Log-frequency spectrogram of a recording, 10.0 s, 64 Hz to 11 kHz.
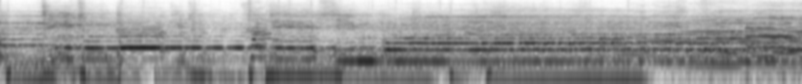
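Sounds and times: man singing into microphone: 0.0 - 10.0.

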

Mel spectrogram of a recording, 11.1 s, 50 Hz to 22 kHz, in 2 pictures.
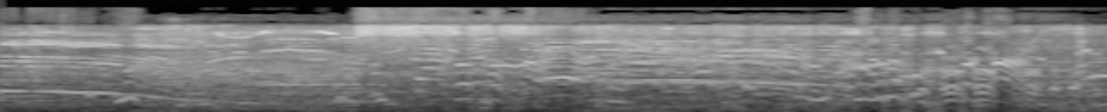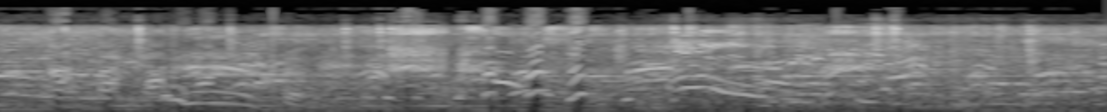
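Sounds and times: riders shouting and cheering: 0.0 - 10.8.

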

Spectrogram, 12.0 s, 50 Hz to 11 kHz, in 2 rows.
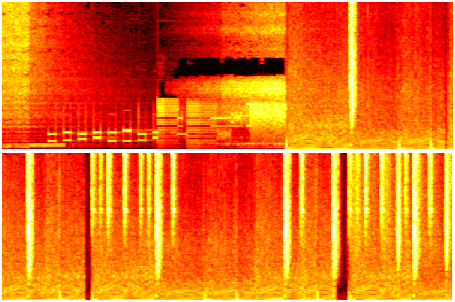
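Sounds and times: telephone keypad dialing tones: 0.5 - 2.9.

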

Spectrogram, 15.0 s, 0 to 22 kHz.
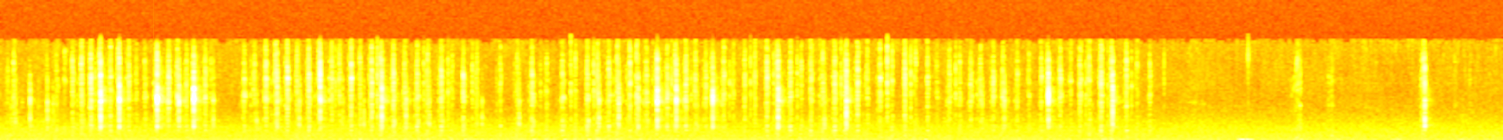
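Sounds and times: scissors snipping: 0.0 - 11.4.

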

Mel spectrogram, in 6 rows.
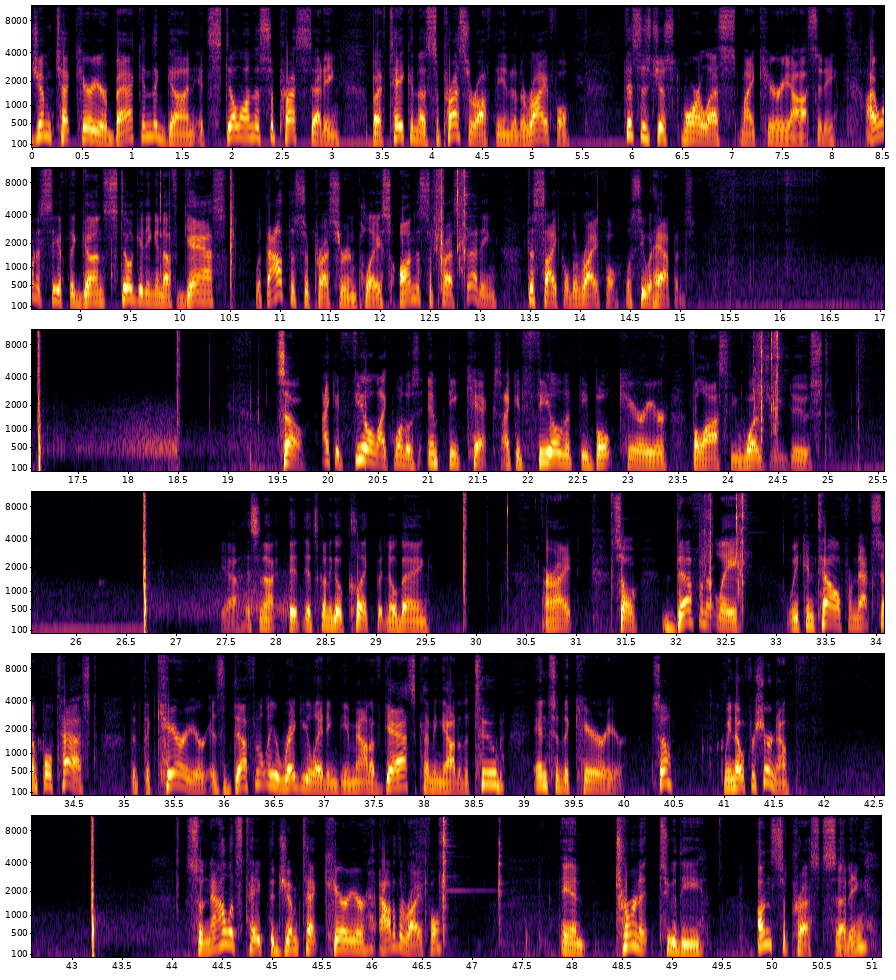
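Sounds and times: rifle shot: 17.1 - 18.9, 26.6 - 28.6, 43.2 - 43.7.

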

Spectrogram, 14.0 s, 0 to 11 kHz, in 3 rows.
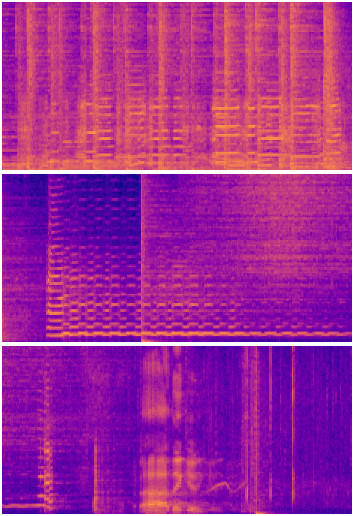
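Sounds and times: amplified harmonica chord: 0.0 - 10.6
blues band playing: 0.0 - 13.0.

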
